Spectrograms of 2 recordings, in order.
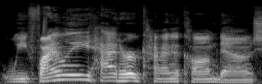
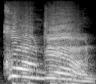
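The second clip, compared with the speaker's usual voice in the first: much higher, louder calm down; mock yell; 14 dB louder than usual. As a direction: yell it like the dad. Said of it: "Your dad was like".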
